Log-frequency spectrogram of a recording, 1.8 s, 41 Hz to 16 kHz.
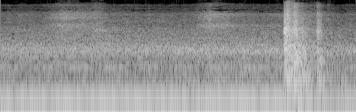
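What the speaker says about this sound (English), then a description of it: "That's a heavy door." Heavy door of a 2024 Jeep Wrangler Rubicon 392 shutting with a single solid thump near the end, over a steady low rumble of background engine or cabin noise.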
